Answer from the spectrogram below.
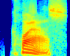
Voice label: "class", American

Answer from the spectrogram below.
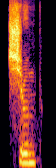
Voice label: "shrimp", Indian

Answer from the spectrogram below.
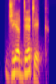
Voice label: "geodetic", Indian

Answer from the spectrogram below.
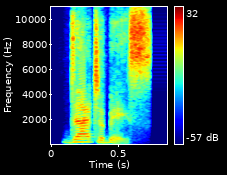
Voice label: "database", Indian

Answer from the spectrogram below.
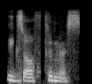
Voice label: "exophthalmos", Indian

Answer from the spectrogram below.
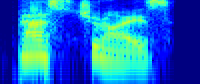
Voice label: "pasteurize", Indian; Dictionary

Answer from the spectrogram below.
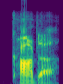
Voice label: "Kaaba", American

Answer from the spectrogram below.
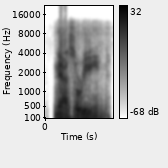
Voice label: "Nazarene", American

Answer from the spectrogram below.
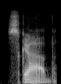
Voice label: "scab", American

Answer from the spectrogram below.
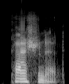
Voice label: "Passionate", American

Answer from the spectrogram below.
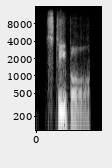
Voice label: "steeple", British

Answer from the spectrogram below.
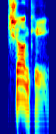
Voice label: "shonky", British

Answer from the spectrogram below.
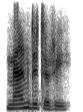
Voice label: "mandatory", Indian

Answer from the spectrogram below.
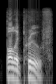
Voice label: "Bulletproof", American

